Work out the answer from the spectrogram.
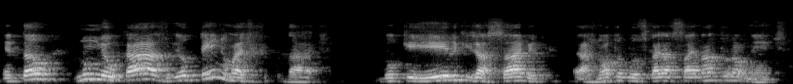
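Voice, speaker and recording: Brazilian guy teaching a poetry workshop on a video call, highish voice, keeps asking the guest if he's right. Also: big pitch swings, unhurried, muffled recording. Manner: patient, explains step by step, checks in with the guest. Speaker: cordel poet teaching a workshop. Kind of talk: online workshop lesson. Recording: roomy echo.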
